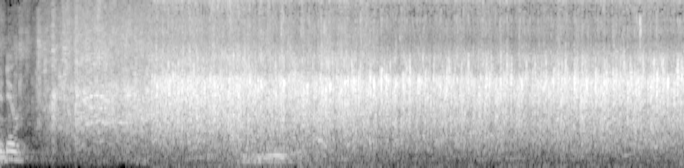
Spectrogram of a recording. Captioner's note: clapping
